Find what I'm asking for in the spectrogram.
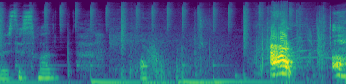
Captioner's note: Miss Luna hisses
